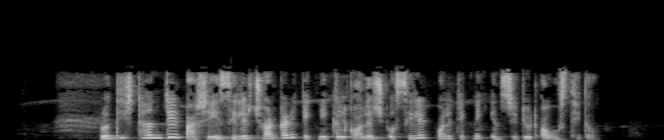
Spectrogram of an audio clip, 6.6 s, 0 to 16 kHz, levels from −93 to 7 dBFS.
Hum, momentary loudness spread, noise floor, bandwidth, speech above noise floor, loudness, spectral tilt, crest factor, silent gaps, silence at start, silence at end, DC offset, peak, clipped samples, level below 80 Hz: none; 9 LU; -74 dBFS; 8.6 kHz; 52 dB; -21 LUFS; -0.5 dB/octave; 22 dB; none; 0.65 s; 0.7 s; under 0.1%; -2 dBFS; under 0.1%; -68 dBFS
